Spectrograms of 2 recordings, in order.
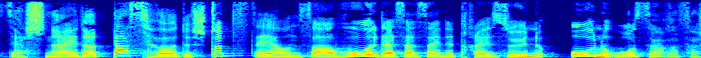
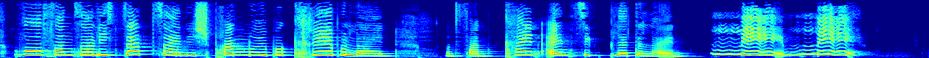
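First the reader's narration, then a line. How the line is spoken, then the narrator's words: Goat calling out. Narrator (German): die Ziege rief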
